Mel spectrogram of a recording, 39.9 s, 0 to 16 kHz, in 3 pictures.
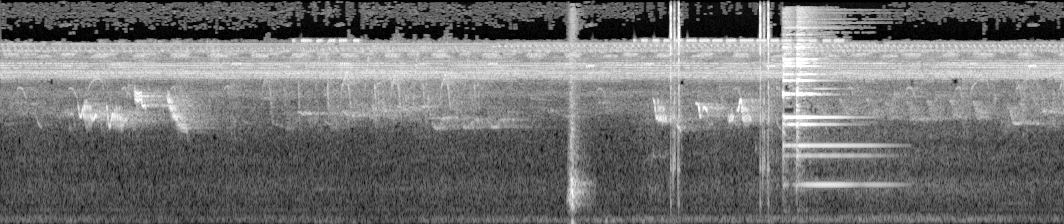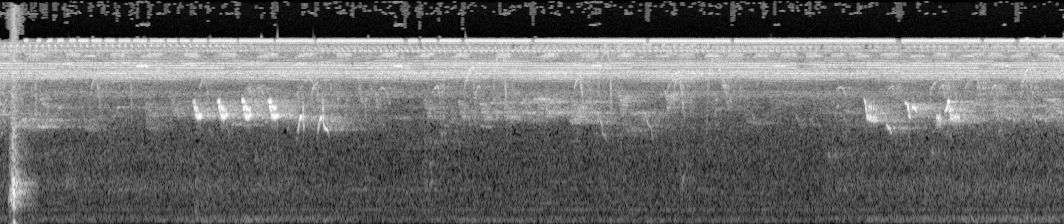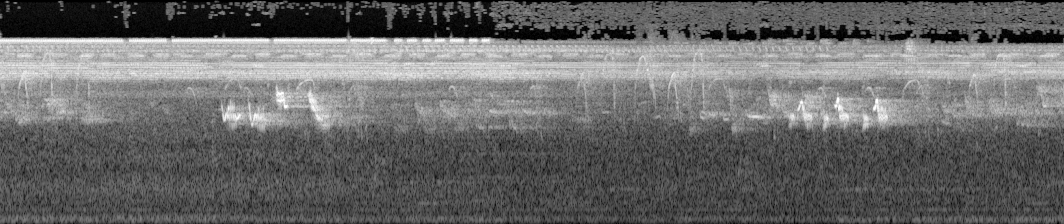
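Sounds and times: high insect drone: 0:00.0 - 0:39.9
sharp clicks: 0:08.4 - 0:08.6, 0:09.5 - 0:11.2
bird chirps: 0:09.2 - 0:11.4
bell-like ring: 0:09.5 - 0:11.4.

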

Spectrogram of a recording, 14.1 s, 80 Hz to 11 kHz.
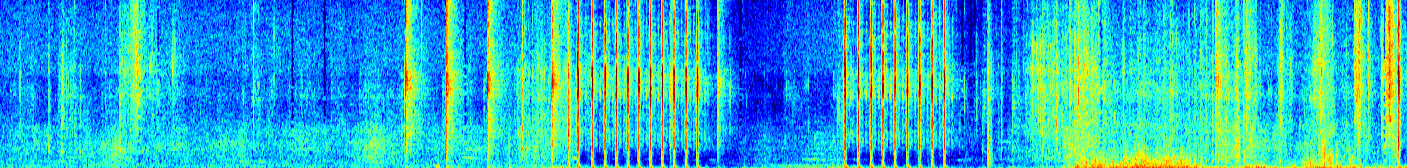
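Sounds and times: airsoft rifle shots: 0:04.0 - 0:07.4, 0:08.4 - 0:09.7.

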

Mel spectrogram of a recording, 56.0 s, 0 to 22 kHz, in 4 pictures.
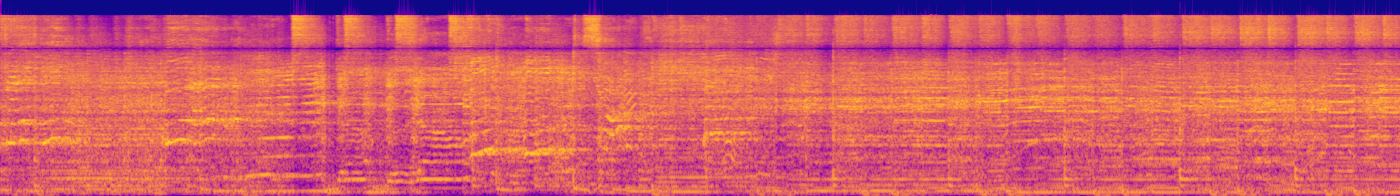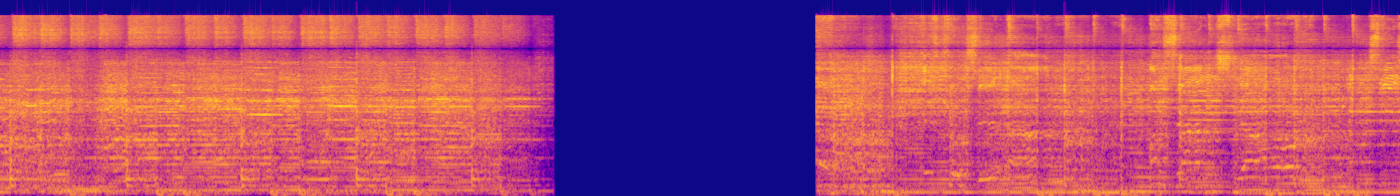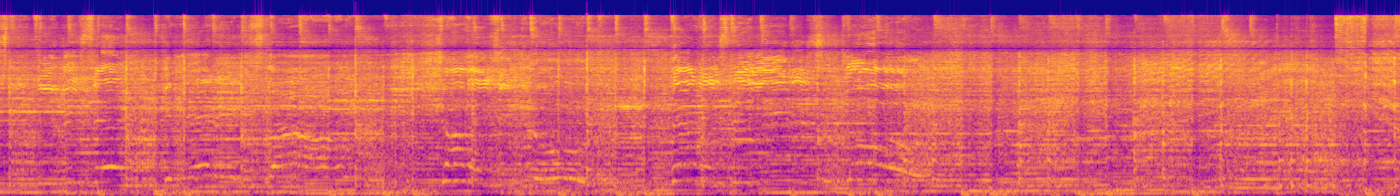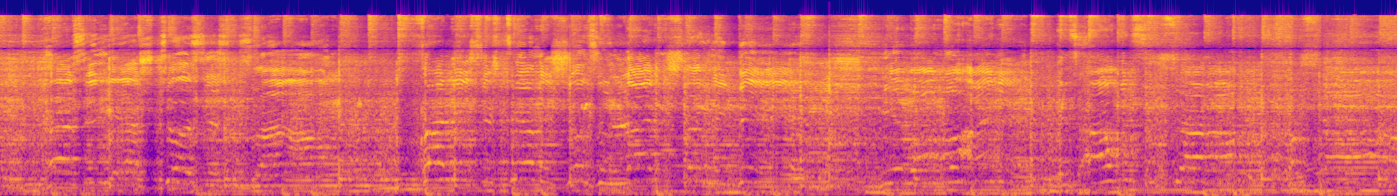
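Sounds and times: person singing: 0:00.0 - 0:18.2, 0:23.0 - 0:38.4, 0:41.6 - 0:55.9
electric guitar: 0:00.0 - 0:19.5, 0:22.2 - 0:55.9
rock band playing live: 0:00.0 - 0:19.6, 0:22.2 - 0:55.9.

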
